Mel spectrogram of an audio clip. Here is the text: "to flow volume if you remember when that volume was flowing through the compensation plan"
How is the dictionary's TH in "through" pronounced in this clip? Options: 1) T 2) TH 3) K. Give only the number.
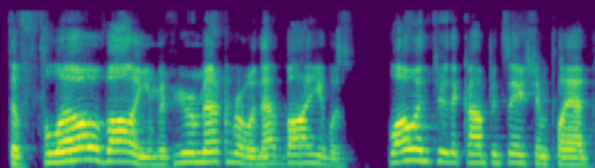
2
